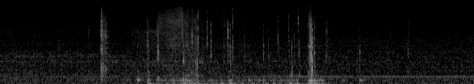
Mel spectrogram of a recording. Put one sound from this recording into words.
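A headset rustles and knocks as it is handled close to the microphone.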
